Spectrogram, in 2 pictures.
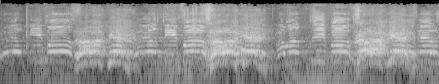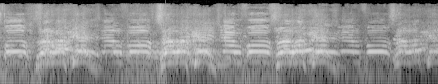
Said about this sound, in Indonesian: Demikian sorakan rakan-rakan kita yang telah mengambil bahagian dalam perhimpunan pagi ini yang berlangsung secara aman, iaitu perhimpunan menuntut hak rakyat Sarawak terhadap dua syarikat gergasi minyak iaitu Petronas dan Shell.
